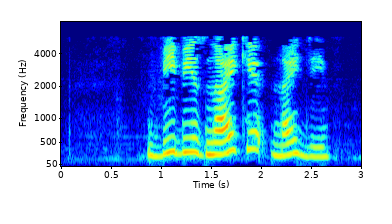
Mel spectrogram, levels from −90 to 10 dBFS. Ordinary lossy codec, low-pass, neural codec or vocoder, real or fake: MP3, 24 kbps; 7.2 kHz; none; real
